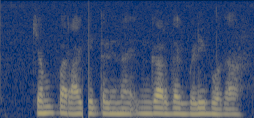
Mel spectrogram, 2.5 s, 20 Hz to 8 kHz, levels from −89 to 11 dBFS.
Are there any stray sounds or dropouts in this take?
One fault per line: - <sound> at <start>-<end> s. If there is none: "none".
- dropout at 0.8-0.9 s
